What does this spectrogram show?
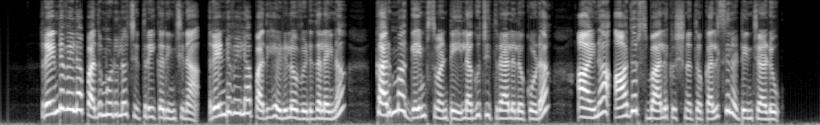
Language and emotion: Telugu, neutral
